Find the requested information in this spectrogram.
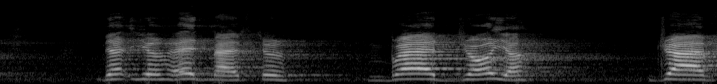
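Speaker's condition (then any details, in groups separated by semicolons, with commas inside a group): Cerebral palsy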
